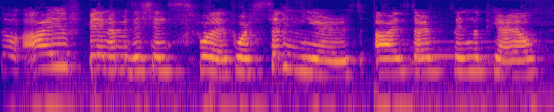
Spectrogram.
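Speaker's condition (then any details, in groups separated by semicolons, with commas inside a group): Down syndrome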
